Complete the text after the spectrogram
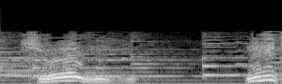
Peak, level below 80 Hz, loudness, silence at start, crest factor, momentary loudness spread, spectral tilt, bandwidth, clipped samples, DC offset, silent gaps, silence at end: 0 dBFS; -42 dBFS; -11 LUFS; 0 s; 10 dB; 18 LU; -9.5 dB/octave; 4.9 kHz; under 0.1%; 3%; none; 0 s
